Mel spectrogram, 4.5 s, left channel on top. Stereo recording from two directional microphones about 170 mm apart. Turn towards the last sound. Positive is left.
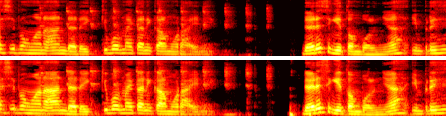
turn(degrees=40)  # may be behind; listen again after turning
